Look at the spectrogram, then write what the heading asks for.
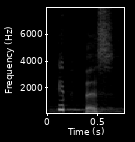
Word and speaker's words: IPBES: If you think about, in German, it's Schluck auf, it's IPBES. That's how you can keep in mind the name, how it's pronounced in the right way.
